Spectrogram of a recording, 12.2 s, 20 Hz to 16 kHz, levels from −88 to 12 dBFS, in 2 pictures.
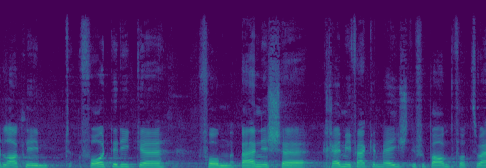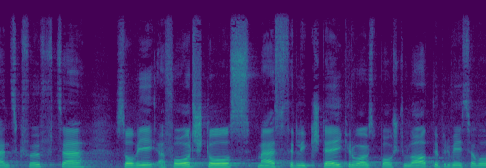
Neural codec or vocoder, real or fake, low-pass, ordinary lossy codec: none; real; 14.4 kHz; none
